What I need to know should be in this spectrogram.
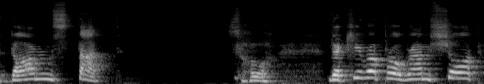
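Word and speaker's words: Darmstadt: DB said the service will expand to part of Damstat later this year. I know I pronounced that improperly too. I'm killing that. I believe it's Dharmstat.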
